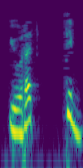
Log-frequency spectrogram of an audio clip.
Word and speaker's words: يرتب: يا را تا and ba, and there is a shadda on top of the ta and a kasra, small dash. يرتب. So you stress more on the ta while you are pronouncing it.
